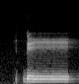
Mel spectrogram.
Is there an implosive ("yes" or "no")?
yes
